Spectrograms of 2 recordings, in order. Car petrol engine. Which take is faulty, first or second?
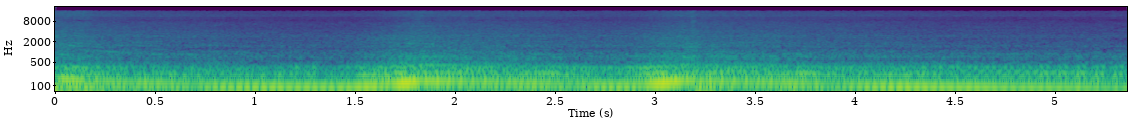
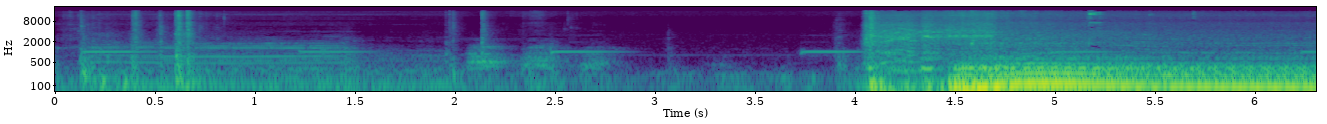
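second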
